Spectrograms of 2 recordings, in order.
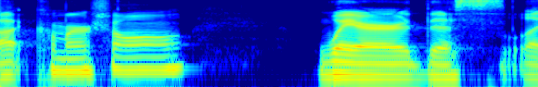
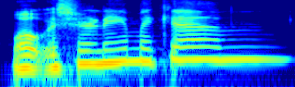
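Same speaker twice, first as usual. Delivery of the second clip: pitched up, playful; mock high voice; 11 semitones higher than usual. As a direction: squeak it up innocently. Mocking a morning-after question.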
